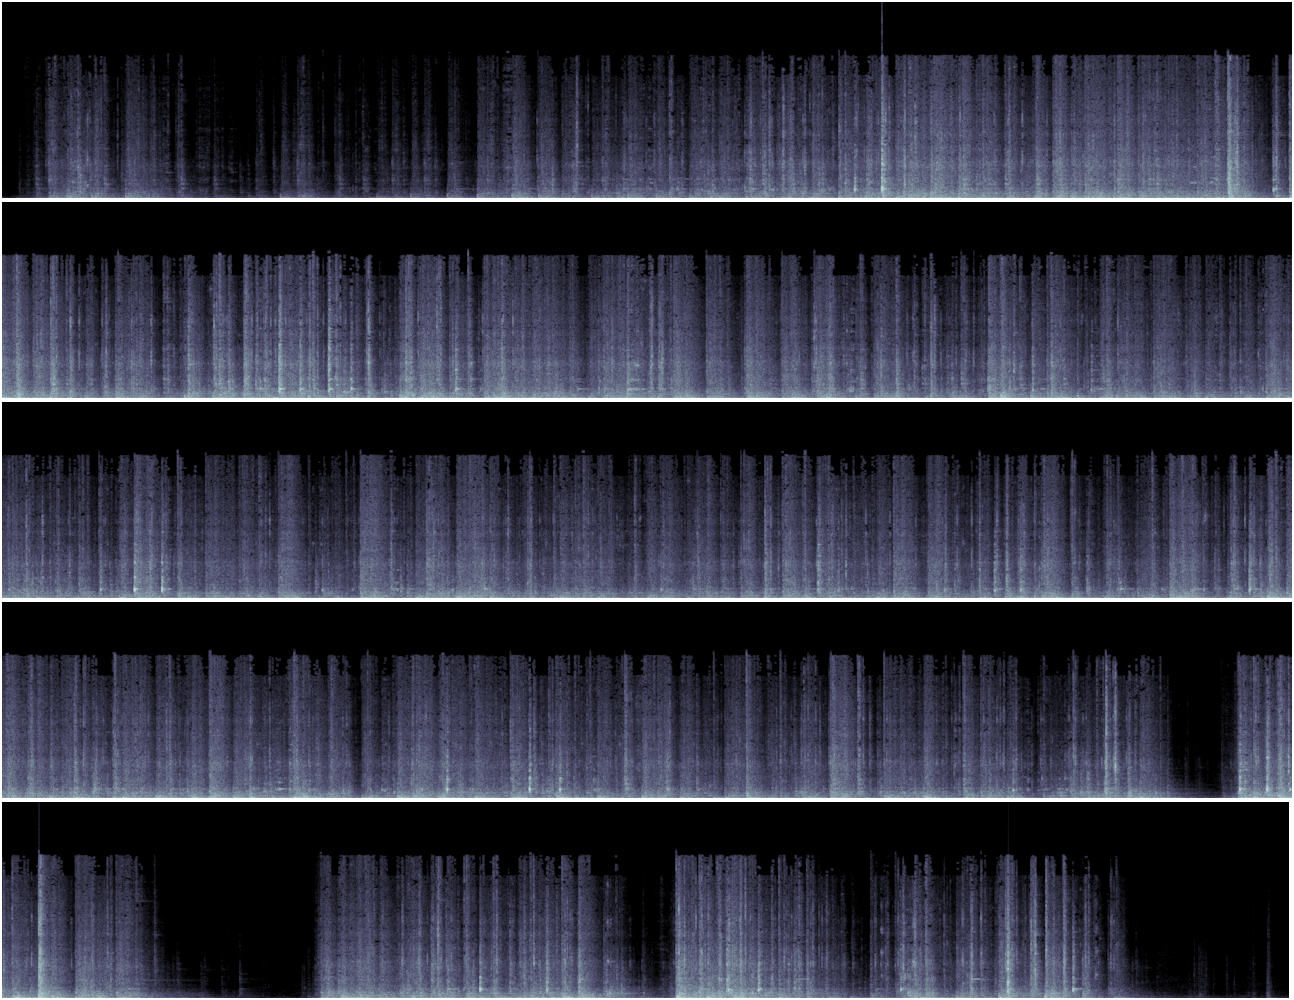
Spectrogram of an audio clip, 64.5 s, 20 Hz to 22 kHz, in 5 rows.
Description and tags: metal rollcage rattle 4 heavy
Foley SFX produced by my me and the other members of my foley class for the jungle car chase segment of the fourth Indiana Jones film.
heavy, metal, rattle, rollcage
